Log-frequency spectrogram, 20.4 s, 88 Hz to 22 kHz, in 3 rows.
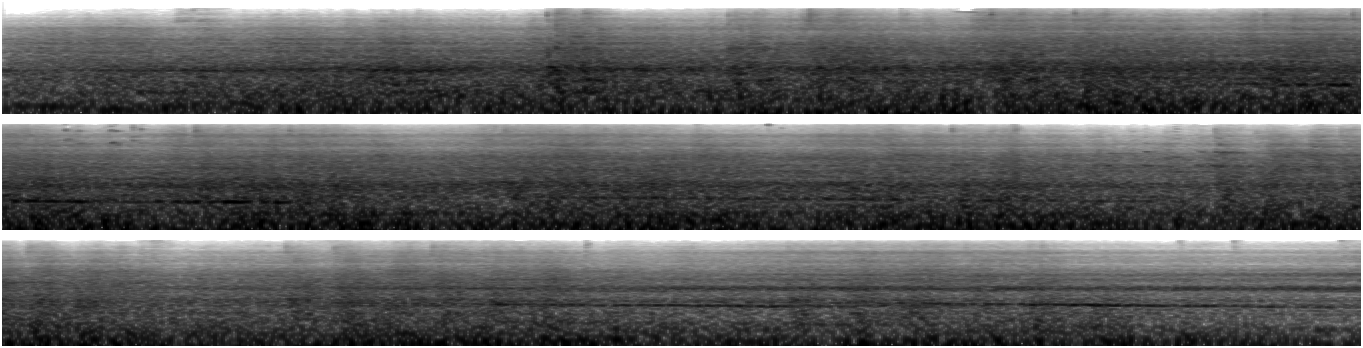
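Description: A JR Saikyo Line E233-series electric commuter train running past at close range. The rumble of its wheels on the rails builds over the first few seconds, then holds steady. Whining tones ride on top, and one slides gently down in pitch over the last few seconds.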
